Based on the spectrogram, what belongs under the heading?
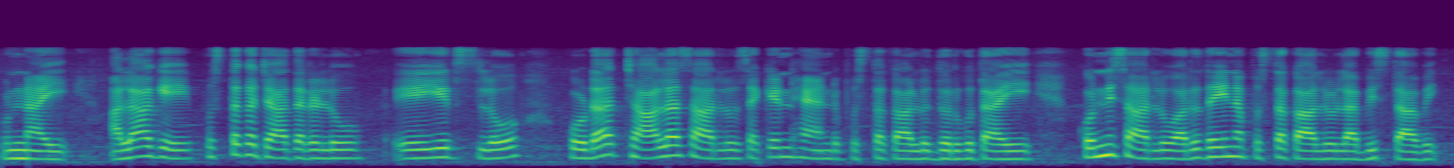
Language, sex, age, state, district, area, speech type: Telugu, female, 45-60, Telangana, Ranga Reddy, urban, spontaneous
